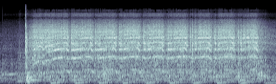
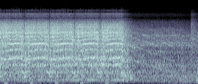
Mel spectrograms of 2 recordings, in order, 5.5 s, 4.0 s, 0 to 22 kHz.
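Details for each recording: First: 1967 Fastback Mustang recovered from a West Virginia holler, compression test on the other bank: even starter cranking with no weak strokes; cylinder came up to 120 psi. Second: 1967 Fastback Mustang recovered from a West Virginia holler, compression test while cranking: steady, even starter cranking without firing; back cylinder pumped up to 130 psi, other cylinders reading 60–100, crew suspects someone had it running on a can.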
